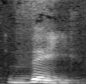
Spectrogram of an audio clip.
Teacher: Kayak zal, jadi dibaca the. Jadi ujung lidahnya agak digigit terus dikasih hembusan, ada getarannya juga dalam tenggorokan. The. Contoh kata dalam bahasa Inggrisnya ada they.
